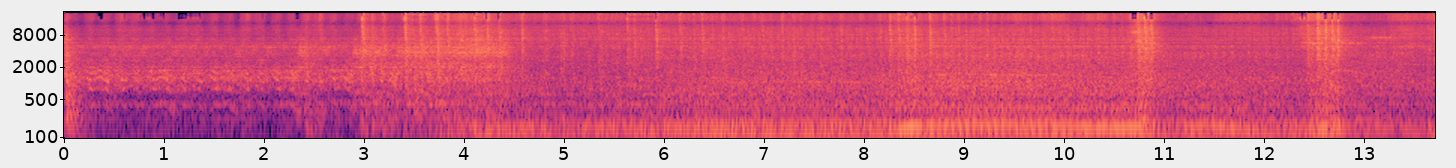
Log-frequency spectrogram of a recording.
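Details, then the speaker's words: Rat rod Porsche with a custom turbo setup, redone turbo intake tube and bigger carburetors, starting after the work: catches after brief cranking and settles into a steady, even idle with no knocks or misses, sounding much better than before. "Sounds really good. Oh, I'm so excited about this."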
